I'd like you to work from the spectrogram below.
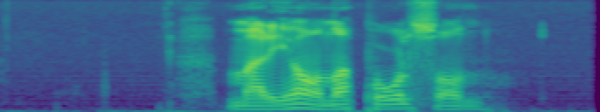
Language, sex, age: Swedish, male, 19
